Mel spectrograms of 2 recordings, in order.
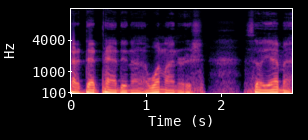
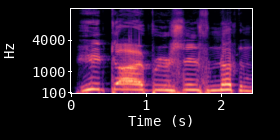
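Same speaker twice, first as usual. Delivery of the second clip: mock preaching shout; 9 semitones higher, 3 dB louder, slower than usual.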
